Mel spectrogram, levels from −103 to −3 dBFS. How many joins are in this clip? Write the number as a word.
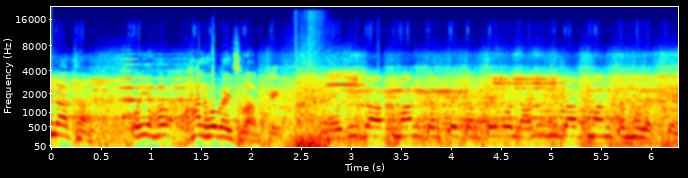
one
